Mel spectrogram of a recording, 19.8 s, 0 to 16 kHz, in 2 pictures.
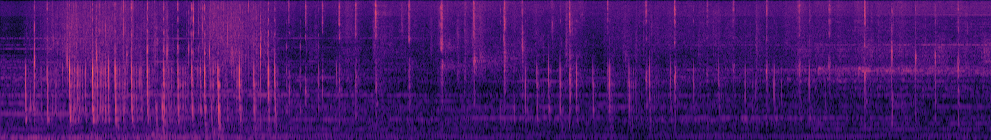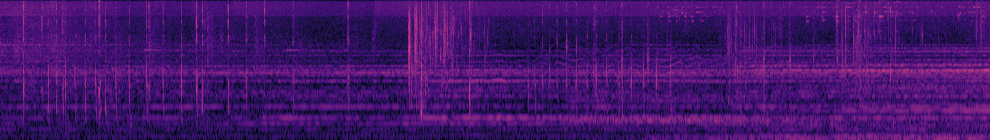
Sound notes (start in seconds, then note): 0.1 baby worm chittering; 2.7 continues clicking tongue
